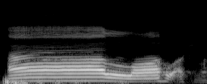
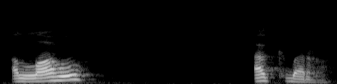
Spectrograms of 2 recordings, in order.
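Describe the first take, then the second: First: The opening A is drawn out long. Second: The opening A is short. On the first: It turns into a question: is God the Greatest? The speaker calls it wrong. "tak boleh panjang A-nya. ... tak boleh" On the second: God is the Greatest. The speaker calls it right. "Harus benar"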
